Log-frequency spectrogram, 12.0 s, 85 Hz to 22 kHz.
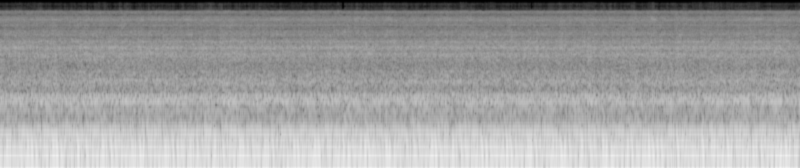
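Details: First start of the Subaru engine swapped into a VW T3 Combi, coolant at 76 °C and not yet warm: deep idle with an irregular, stumbling beat of about four pulses a second. The mixture is far too rich, roughly 12.5, and it smokes black.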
